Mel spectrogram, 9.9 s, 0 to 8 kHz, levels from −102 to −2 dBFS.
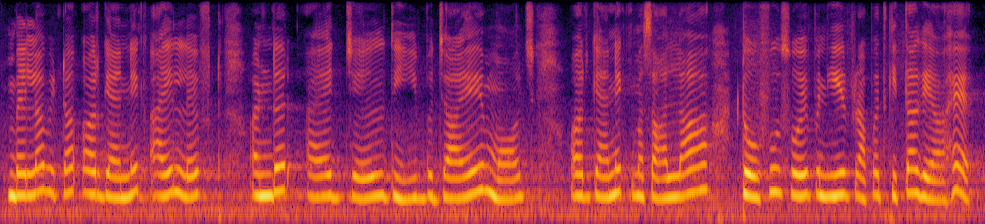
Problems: none marked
